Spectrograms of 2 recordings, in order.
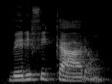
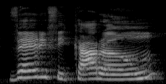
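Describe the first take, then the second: First: The stress is on the second-to-last syllable. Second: The stress is on the last syllable. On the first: The action happened in the past. "no passado ... a sílaba forte é a penúltima" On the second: The action will happen in the future. "no futuro. Olha como está bem forte a pronúncia dessa sílaba"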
